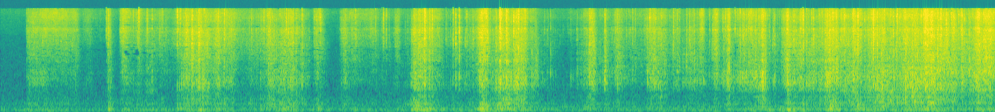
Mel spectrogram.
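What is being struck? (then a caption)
Thin tissue paper sheet. Hands with long painted nails fold a thin, large sheet of pink tissue paper over a fabric face mask resting on a towel-covered table. The paper gives off a steady run of bright, crisp crinkling and rustling with brief tearing-like swishes, swelling and fading in uneven bursts and growing denser toward the end.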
